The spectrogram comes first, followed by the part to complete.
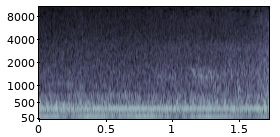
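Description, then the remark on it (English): A motorboat engine drones steadily with a strong low hum at sea, while water rushes and slaps against the prow in the background as the boat rises and falls, continuous and fairly loud, with no voices. “The sounds of the sea fill the air, the rush of wind against your cheeks, the sound of the water slapping against the prow of the boat, the rhythmic rise, engine whine, and then slapping fall of the boat.”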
